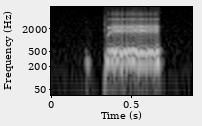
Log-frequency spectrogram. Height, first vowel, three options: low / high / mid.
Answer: mid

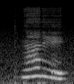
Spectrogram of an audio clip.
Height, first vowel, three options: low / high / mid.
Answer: low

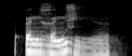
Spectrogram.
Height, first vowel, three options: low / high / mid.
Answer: mid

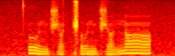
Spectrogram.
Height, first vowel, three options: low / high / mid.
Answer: mid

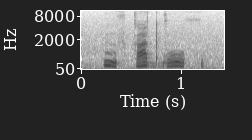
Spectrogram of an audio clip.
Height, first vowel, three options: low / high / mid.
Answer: high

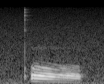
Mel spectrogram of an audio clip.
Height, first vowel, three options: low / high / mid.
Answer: mid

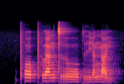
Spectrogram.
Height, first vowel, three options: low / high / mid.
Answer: mid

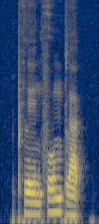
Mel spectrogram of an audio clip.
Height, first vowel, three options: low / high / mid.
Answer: mid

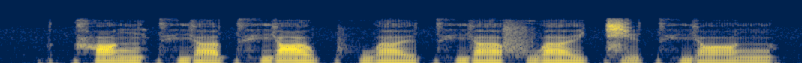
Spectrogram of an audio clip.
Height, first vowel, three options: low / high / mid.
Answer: low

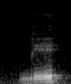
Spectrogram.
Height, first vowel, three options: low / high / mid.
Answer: mid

